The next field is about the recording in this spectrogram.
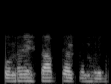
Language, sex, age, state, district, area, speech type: Sindhi, male, 18-30, Gujarat, Surat, urban, conversation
